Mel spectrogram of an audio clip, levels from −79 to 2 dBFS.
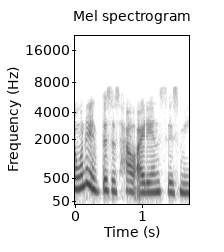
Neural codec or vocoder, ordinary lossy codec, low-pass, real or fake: codec, 16 kHz in and 24 kHz out, 0.4 kbps, LongCat-Audio-Codec, two codebook decoder; Opus, 16 kbps; 7.2 kHz; fake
